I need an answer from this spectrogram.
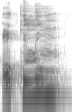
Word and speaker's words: oculum: es la penúltima sílaba y como es breve eso significa que el acento va en la sílaba anterior por eso oculum ocol esto es importante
